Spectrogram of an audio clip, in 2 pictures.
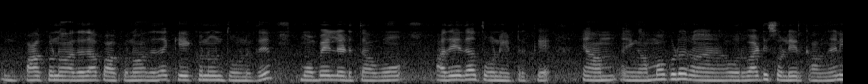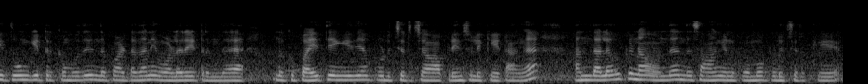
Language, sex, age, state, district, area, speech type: Tamil, female, 18-30, Tamil Nadu, Erode, rural, spontaneous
